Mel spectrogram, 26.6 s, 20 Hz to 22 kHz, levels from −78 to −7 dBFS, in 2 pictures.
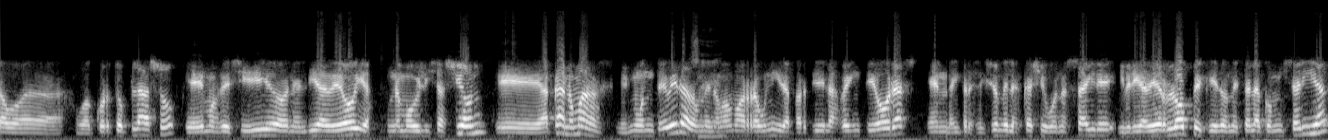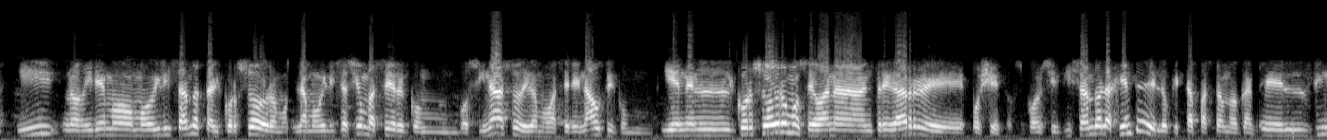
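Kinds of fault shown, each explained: Skip ahead: At 3.67 s the audio jumps forward with no gap and nothing filling it. About a second of sound is simply missing. The material before and after the cut is butted together almost directly, so the flow breaks abruptly. This happens when a run of audio is thrown away while later audio is already queued. Here the playback delay shrinks by about a second in one step.
Jitter buffer speed-up: From 5.32 s to 10.04 s the audio plays at about 109% of normal speed. The pitch does not change. The receiver had more audio waiting than its target. To catch up, it cut out many tiny slices, each one or a few pitch periods long, one after another. Around 0.4 s is removed in total. The passage sounds hurried and rushed, then settles back once the buffer reaches its target.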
